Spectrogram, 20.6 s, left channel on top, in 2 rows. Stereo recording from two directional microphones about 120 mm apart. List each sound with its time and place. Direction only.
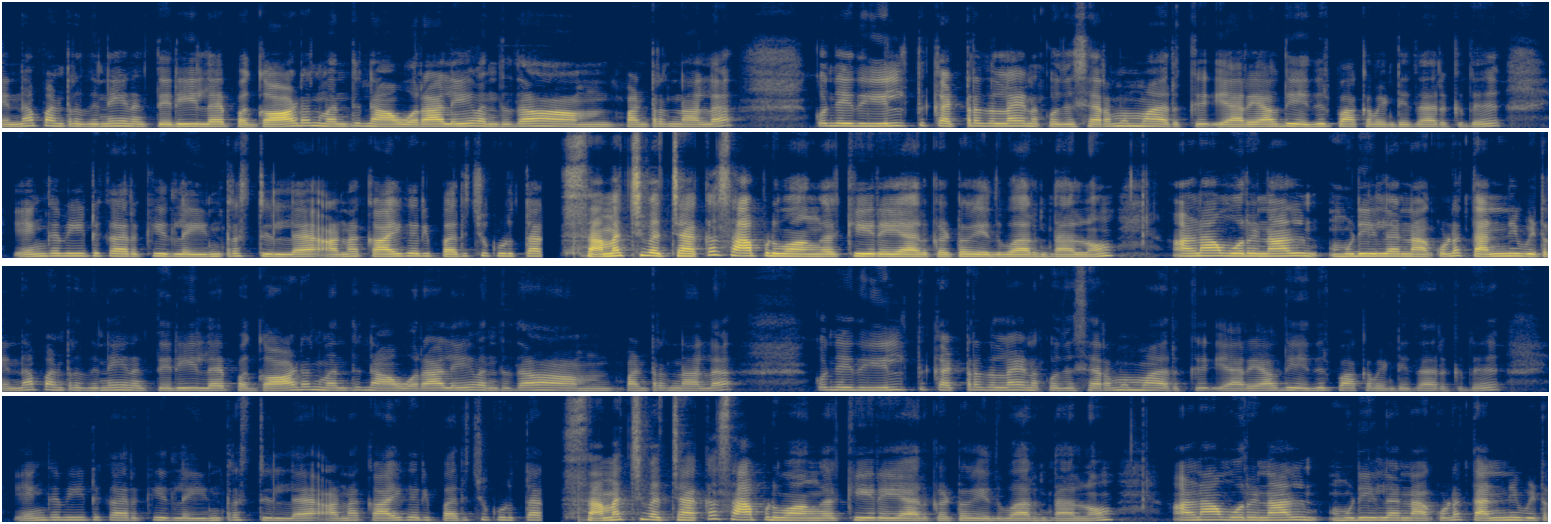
0.0 s speech: 30° left (ahead or behind)
4.1 s speech: 25° left (ahead or behind)
10.4 s speech: 35° left (ahead or behind)
14.1 s speech: 45° left (ahead or behind); by 19.3 s 25° left (ahead or behind)
19.3 s speech: 40° left (ahead or behind)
